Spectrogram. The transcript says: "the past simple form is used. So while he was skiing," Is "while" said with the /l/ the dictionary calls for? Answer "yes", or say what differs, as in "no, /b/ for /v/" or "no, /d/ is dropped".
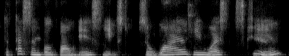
yes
